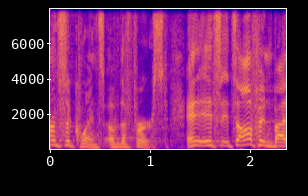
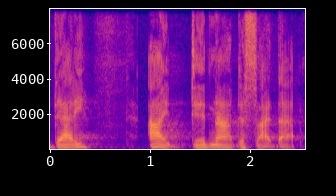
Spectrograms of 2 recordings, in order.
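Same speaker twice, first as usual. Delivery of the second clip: put-on child's deadpan; 8 semitones lower, 4 dB quieter than usual. Son's flat deadpan reply.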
